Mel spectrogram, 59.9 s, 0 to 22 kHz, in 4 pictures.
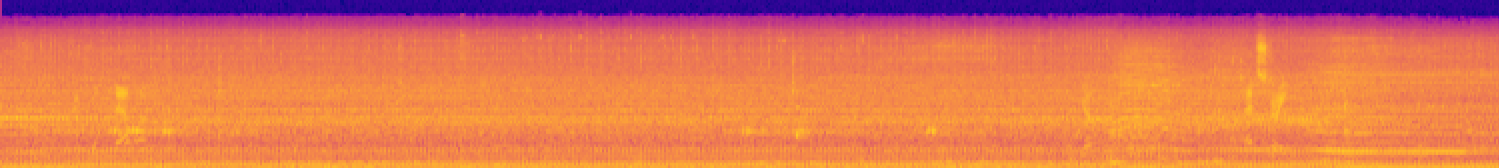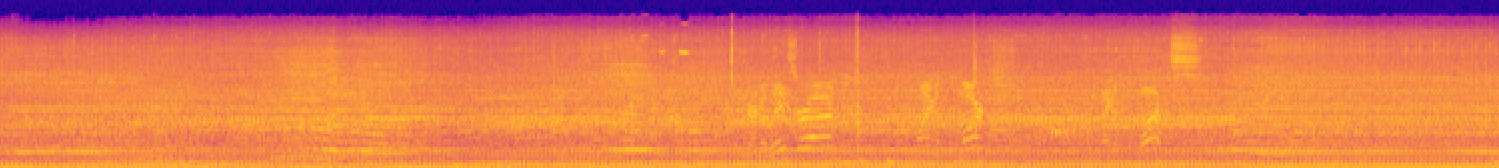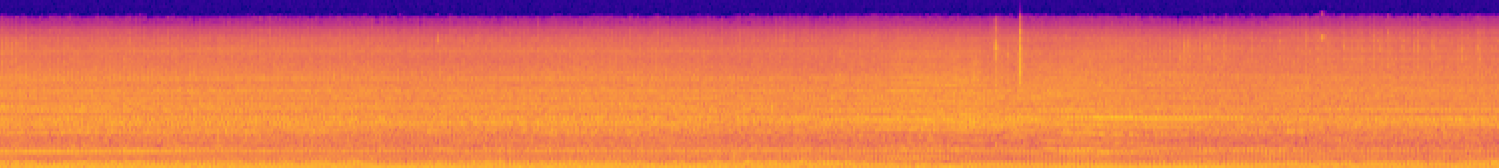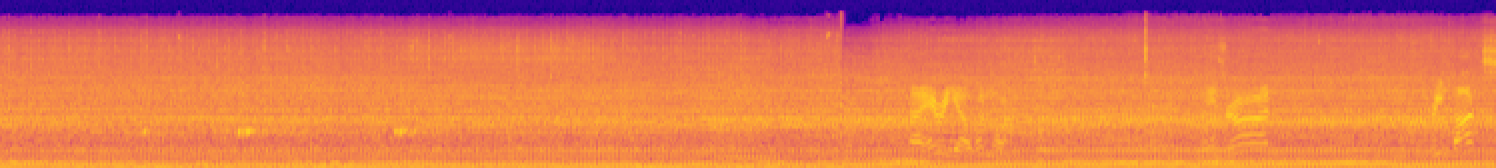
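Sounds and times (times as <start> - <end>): small gasoline engine running: 0.0 - 59.9.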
